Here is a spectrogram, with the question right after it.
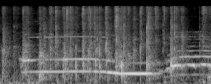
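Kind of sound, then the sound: crowd, audience clapping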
